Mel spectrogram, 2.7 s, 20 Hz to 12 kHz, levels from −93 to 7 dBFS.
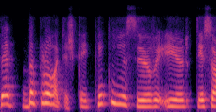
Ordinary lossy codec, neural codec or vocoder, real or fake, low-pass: Opus, 16 kbps; codec, 16 kHz, 0.5 kbps, FunCodec, trained on Chinese and English, 25 frames a second; fake; 7.2 kHz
